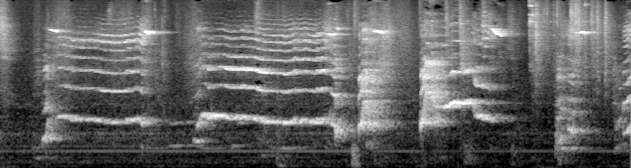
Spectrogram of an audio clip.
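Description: A dog whining in a run of about five long, high-pitched cries, each up to a second or so long.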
